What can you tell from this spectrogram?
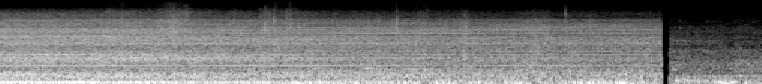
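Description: A steady motor hum with a faint constant tone but no sound of water moving through it; the pump needs priming.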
